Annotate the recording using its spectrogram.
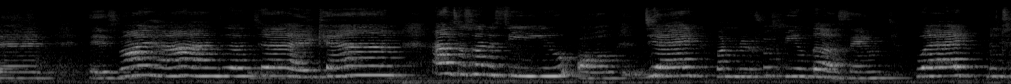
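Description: A young girl singing solo, in phrases of long held notes with short breaks for breath between them.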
